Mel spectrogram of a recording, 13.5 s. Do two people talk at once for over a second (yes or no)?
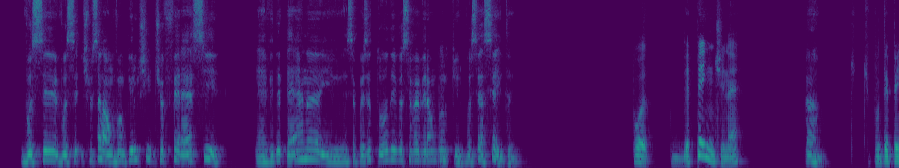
no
